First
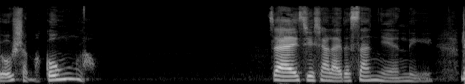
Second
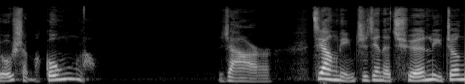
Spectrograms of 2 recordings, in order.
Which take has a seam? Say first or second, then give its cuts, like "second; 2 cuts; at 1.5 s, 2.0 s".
second; 1 cut; at 2.0 s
